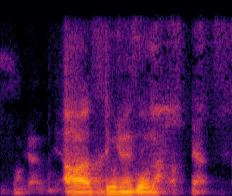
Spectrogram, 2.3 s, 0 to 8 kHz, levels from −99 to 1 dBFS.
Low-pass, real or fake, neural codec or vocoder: 7.2 kHz; fake; codec, 16 kHz, 0.5 kbps, FunCodec, trained on Chinese and English, 25 frames a second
